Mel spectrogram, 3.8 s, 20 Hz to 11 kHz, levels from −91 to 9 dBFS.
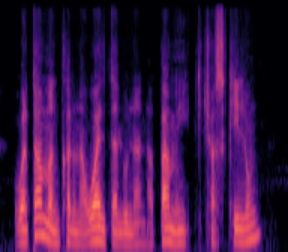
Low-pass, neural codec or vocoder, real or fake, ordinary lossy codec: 9.9 kHz; codec, 16 kHz in and 24 kHz out, 0.6 kbps, FocalCodec, streaming, 4096 codes; fake; AAC, 48 kbps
